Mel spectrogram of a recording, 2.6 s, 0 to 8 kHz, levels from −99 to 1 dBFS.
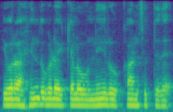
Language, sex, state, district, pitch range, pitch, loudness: Kannada, male, Karnataka, Koppal, 115-125 Hz, 120 Hz, -14 LUFS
